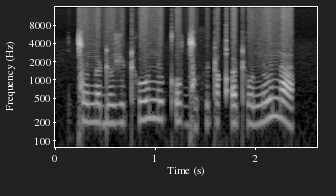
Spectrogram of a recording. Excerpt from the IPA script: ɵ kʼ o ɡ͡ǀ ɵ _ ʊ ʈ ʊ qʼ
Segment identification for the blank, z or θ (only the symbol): θ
